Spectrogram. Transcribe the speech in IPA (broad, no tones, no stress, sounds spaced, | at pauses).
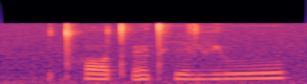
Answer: tʰ ɔ tʼ ẽ tʰ i z vʲ uː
